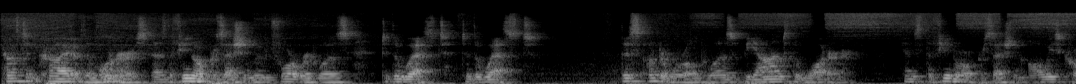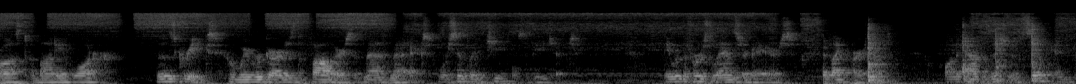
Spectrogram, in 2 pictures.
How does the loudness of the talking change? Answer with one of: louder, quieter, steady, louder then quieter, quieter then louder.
quieter.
